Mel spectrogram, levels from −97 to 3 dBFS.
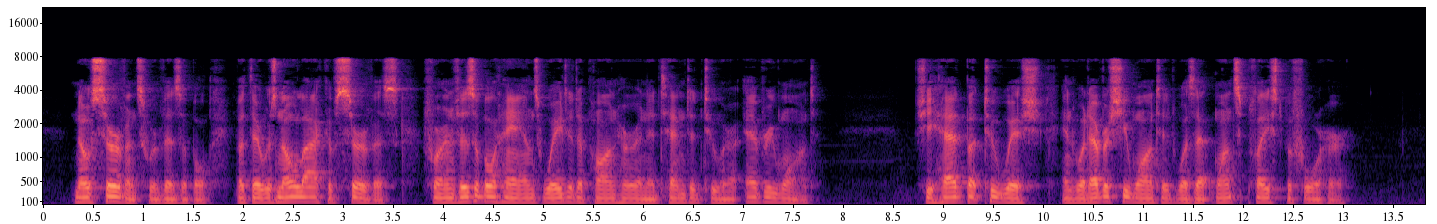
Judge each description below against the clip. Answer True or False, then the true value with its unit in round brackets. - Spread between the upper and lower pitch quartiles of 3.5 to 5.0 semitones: False (3.0 semitones)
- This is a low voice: True (90 Hz)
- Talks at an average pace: True (165 wpm)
